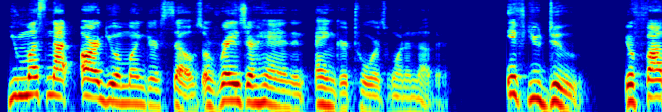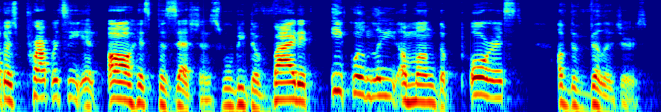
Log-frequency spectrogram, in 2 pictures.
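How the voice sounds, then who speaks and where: Stern storybook village chief, played by a woman, solemn and measured, formal decrees with animated pitch. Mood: solemn, commanding.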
